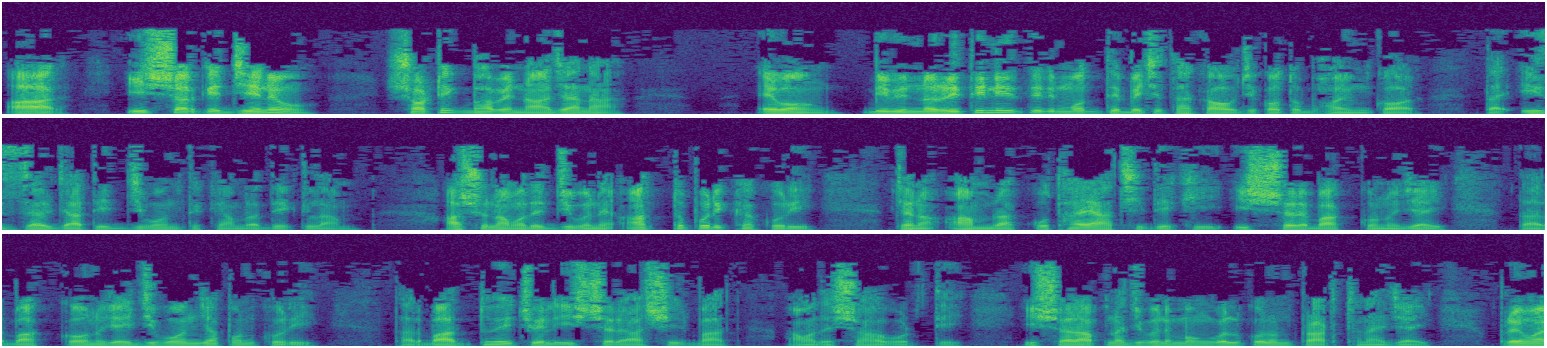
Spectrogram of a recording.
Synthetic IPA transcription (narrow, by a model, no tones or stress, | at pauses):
a̰ɾ | iʃːɔɾked͡ʑeneo | ʃɔʈʰik̚bʱabenad͡ʑana̰ | eboŋbibʱinːoɾit̪init̪iɾmod̪ʱːebet͡ɕet̪ʰakaod͡ʑekɔt̪obʱɔjonkɔɾ | t̪ajʔisɾaeld͡ʑat̪iɾd͡ʑibont̪ʰekeamɾad̪ekʰlam | aʃunamad̪eɾd͡ʑiboneʔaɾt̪ʰːopoɾikʰːakoɾi | d͡ʑɛnoʔamɾakot̪ʰaeat͡ɕʰid̪ekʰiiʃːɔɾebakːoonud͡ʑaj | t̪aɾbakːoonud͡ʑaid͡ʑibond͡ʑaponkoɾi | t̪aɾbad̪ʱːoɦoet͡ɕoleiʃːɔɾeaʃiɾbad̪ | a̰mad̪eɾʃɔɦoboɾt̪i | iʃːɔɾeapnaɾd͡ʑibonemoŋɡolkoɾunpɾa̰ɾt̪ʰonaed͡ʑaj | pɾem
